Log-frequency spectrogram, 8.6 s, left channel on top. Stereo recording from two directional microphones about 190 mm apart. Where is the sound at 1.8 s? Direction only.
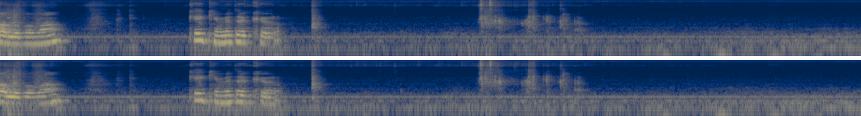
35° left (ahead or behind).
